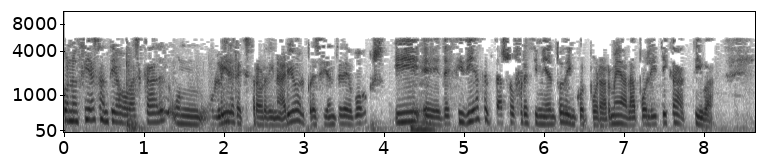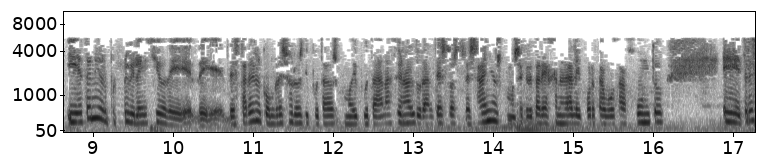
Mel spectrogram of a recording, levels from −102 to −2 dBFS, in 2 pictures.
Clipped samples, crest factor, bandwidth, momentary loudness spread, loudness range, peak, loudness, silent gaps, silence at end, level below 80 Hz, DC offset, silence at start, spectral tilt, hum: under 0.1%; 16 dB; 6 kHz; 5 LU; 2 LU; -4 dBFS; -21 LUFS; none; 0 s; -42 dBFS; under 0.1%; 0 s; -7.5 dB/octave; none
